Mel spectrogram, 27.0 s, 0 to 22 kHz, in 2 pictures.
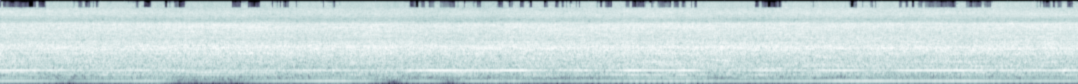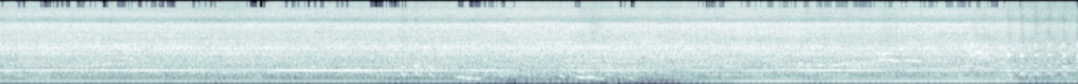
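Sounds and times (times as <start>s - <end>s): vacuum cleaner motor running: 0.0s - 26.9s.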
